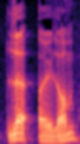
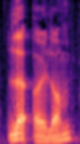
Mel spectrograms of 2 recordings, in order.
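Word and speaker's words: le olam (לְעוֹלָם): Shva na is sounded, for example, the word le olam, where the shva is at the very beginning of the word under the lamed, le olam,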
